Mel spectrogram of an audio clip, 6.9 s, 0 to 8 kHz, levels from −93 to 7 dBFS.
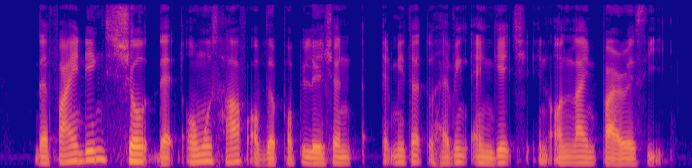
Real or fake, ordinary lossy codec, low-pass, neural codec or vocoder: fake; none; 7.2 kHz; vocoder, 44.1 kHz, 80 mel bands, Vocos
